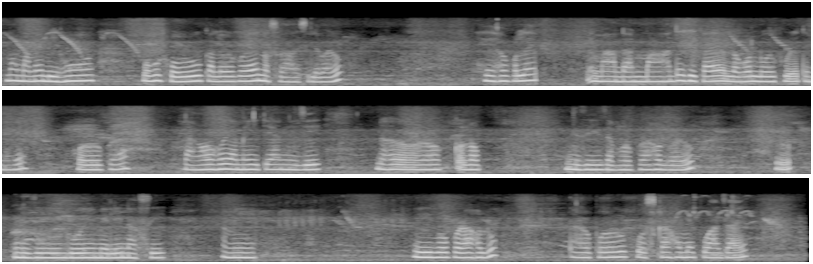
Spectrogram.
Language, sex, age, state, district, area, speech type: Assamese, female, 30-45, Assam, Lakhimpur, rural, spontaneous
